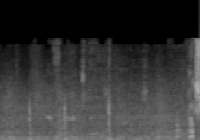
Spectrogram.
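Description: Deep drum hits, about four, on the low drums of a Pearl Reference Pure kit with thin shells, over the first second or so.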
